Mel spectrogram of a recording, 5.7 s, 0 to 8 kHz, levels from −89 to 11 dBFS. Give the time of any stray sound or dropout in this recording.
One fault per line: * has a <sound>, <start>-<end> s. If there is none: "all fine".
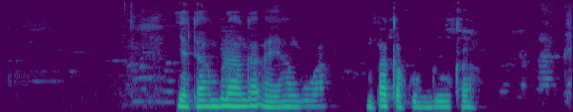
all fine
